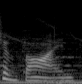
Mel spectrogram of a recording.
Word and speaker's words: Siobhan: now it's oh gosh just like Chabon I think I think it's Siobhan but it's spelt with the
